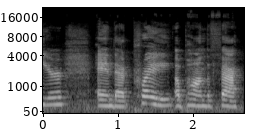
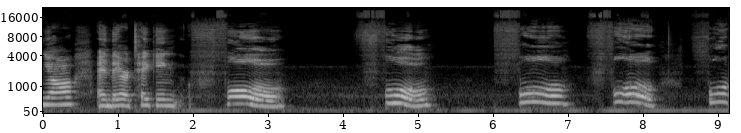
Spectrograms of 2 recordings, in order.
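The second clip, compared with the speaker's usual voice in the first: full stretched slow, climbing higher each time; drawn-out emphasis; 3 semitones higher, much slower than usual. Real, not acted. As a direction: repeat full, rising and slower.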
